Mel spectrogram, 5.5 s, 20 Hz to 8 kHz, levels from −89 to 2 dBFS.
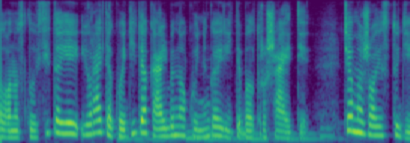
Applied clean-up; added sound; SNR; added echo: neural mask model RNNoise.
